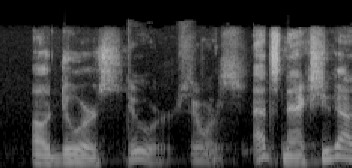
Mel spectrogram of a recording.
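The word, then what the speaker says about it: Dewar's: I have is my little how do you pronounce that dewars oh doers doers that's next you got enough don't worry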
